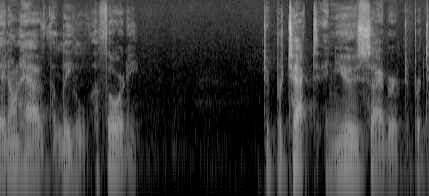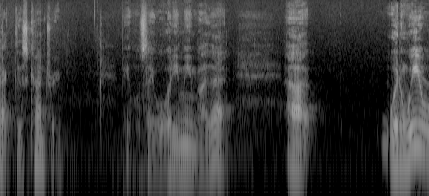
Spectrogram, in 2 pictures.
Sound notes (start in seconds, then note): none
